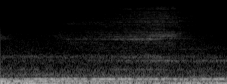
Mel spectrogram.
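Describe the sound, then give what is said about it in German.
Computer activating as a sound effect in a Solaris radio drama, a loud, steady low electronic hum with a sustained tonal drone and a faint higher whine above it, heard alone. “Der Computer aktiviert sich.”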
